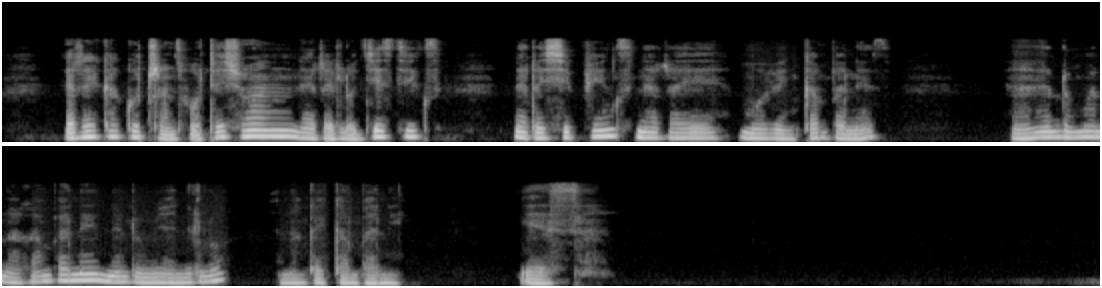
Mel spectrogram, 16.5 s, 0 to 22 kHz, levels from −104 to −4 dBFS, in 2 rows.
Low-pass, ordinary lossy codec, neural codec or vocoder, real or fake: 7.2 kHz; none; none; real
